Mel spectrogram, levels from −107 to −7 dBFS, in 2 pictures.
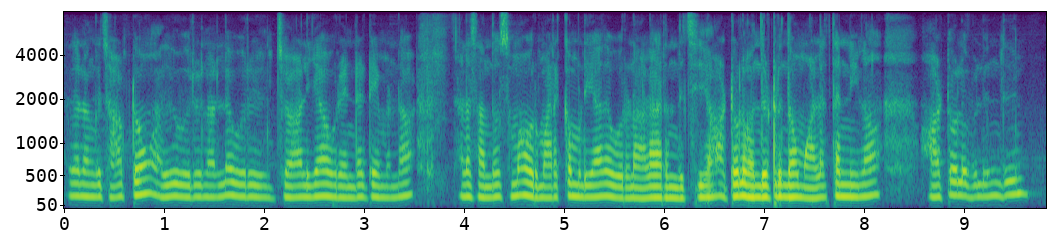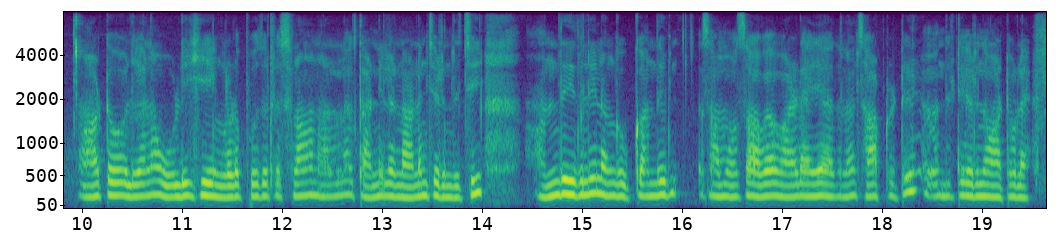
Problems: background sounds at intervals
